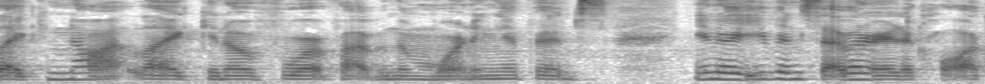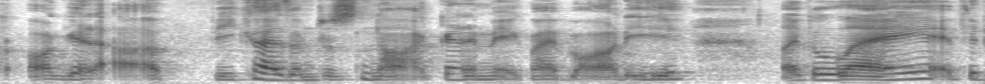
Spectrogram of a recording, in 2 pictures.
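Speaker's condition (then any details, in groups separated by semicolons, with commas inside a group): Cerebral palsy; muscle tightness, hip replacement; 3 weeks post hip replacement, tight muscles, hamstring tightness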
